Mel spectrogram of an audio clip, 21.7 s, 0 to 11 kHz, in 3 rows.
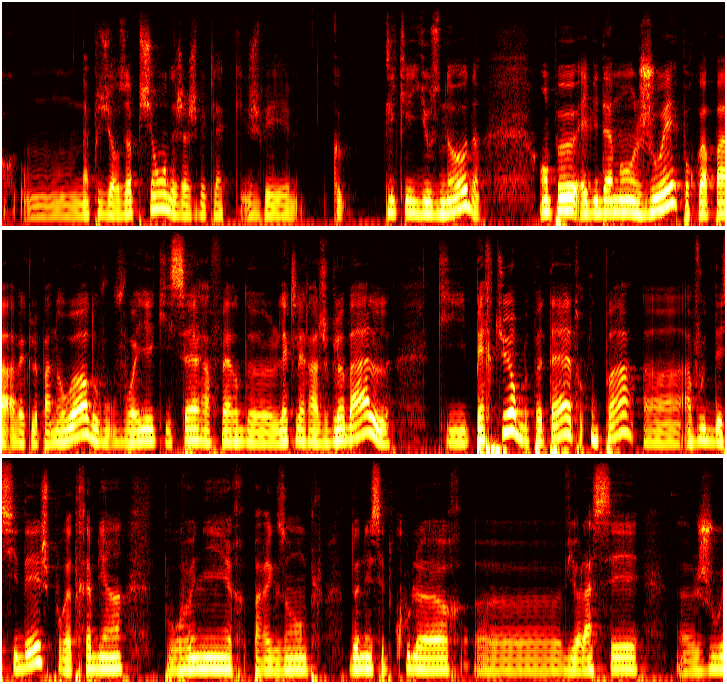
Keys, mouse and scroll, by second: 0.2 click, 21.5 click.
